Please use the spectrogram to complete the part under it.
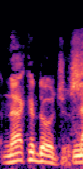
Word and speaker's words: Nacogdoches: Yeah, Nacogdoches.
